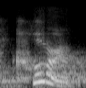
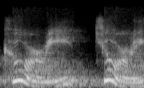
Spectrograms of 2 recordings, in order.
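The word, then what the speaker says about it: QWERTY: front of us is a kurie query excuse me keyboard this is pronounced and also entitled by the first row of letters q-w-e-r-t-y a curing keyboard this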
